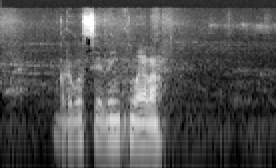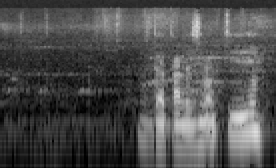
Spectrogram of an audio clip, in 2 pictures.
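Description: A pen rubs softly on paper.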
